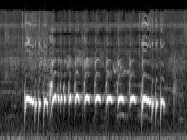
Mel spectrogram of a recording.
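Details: Zebra dove of a local variety, an avid singer recorded as a lure to get other zebra doves singing. After a short quiet start, stuttering coos lead into an even series of clear, slightly slurred notes, closing with a fast trilled cluster.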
